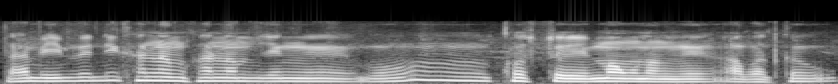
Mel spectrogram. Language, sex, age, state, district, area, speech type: Bodo, male, 60+, Assam, Udalguri, rural, spontaneous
